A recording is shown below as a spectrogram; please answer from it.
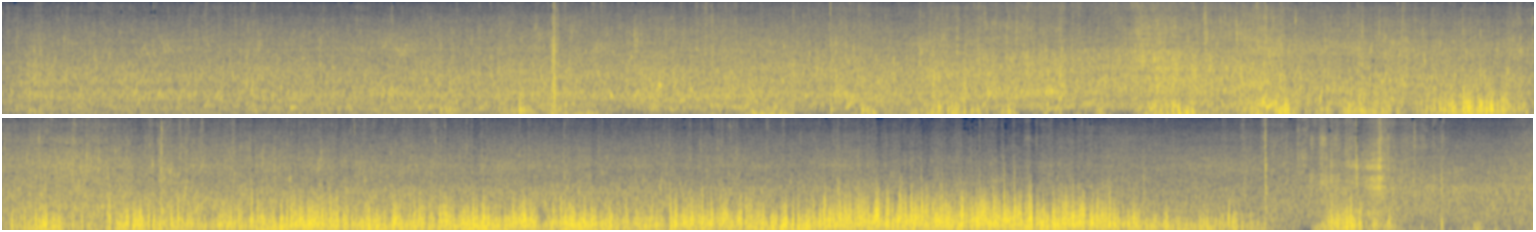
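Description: Creek water rushing and splashing around a kayak, getting louder about halfway through as the water turns rippling, then easing off near the end.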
